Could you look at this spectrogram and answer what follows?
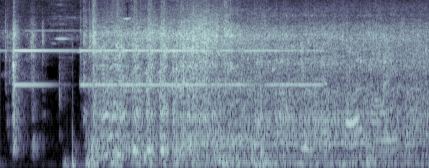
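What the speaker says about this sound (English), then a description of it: "you start up your truck" A semi truck's engine is started for coupling a trailer: a brief starter crank catches, then settles into a loud, steady, close diesel rumble.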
